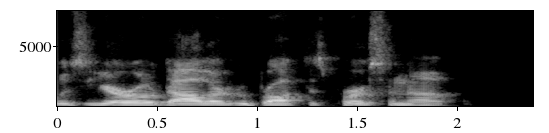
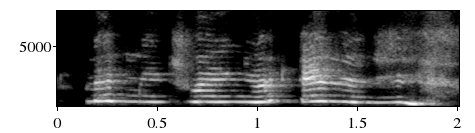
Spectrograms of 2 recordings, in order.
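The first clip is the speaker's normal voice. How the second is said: put-on very high, babyish robotic voice. Mocking women who drain men's resources, in a robot baby voice. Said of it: "with the robot baby voice".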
